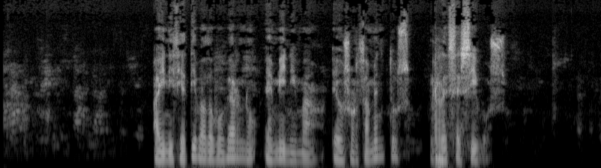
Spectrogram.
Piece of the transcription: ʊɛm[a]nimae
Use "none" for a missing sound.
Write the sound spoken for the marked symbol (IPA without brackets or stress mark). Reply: i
